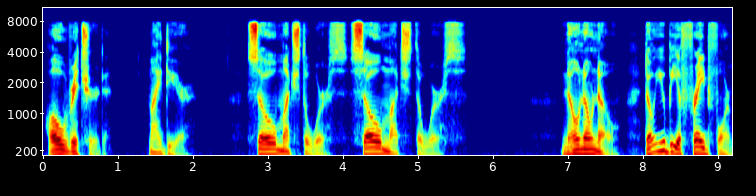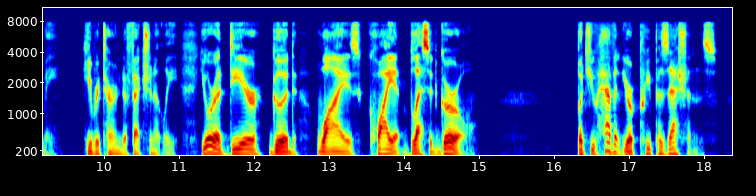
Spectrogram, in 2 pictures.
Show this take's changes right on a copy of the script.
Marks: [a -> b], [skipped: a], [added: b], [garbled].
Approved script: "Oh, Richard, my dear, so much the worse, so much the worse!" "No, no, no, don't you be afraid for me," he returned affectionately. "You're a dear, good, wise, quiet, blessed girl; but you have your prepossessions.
"Oh, Richard, my dear, so much the worse, so much the worse!" "No, no, no, don't you be afraid for me," he returned affectionately. "You're a dear, good, wise, quiet, blessed girl; but you [have -> haven't] your prepossessions.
